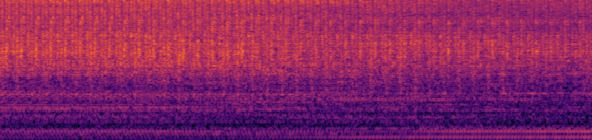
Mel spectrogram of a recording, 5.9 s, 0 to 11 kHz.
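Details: 1987 Dacia 1310 (Romanian Renault 12) at steady idle: light repeating knock over the engine hum, persisting even after a bearing change, with no improvement; radiator (copper), ignition coil and fuel pump recently replaced; knock source unknown, owner seeking ideas.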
